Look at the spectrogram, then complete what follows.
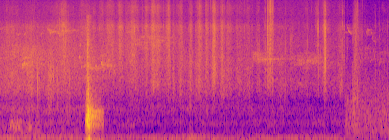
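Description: A dog barks once, sharply, a little under two seconds in. Faint rustling and small clicks follow as gloves are pulled on.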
